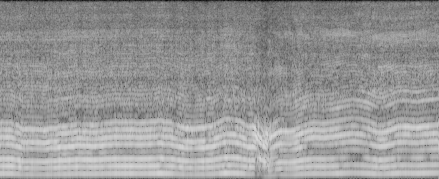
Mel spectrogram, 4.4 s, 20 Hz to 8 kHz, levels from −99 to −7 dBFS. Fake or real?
real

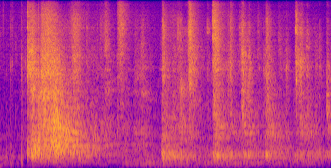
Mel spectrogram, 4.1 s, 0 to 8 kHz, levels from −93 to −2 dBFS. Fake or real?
fake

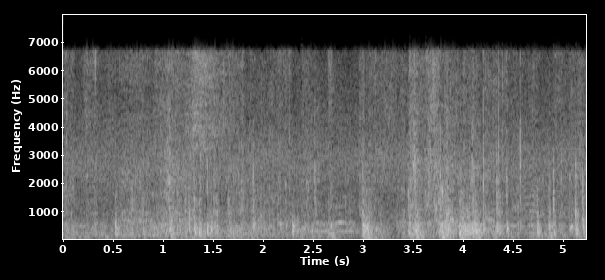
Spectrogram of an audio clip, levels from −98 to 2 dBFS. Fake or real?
real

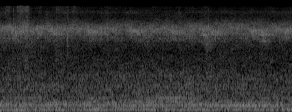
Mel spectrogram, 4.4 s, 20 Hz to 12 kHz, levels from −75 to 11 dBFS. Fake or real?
fake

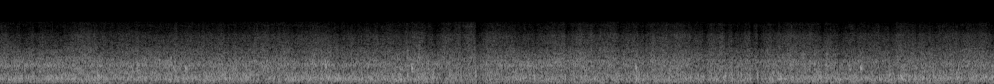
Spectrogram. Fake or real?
real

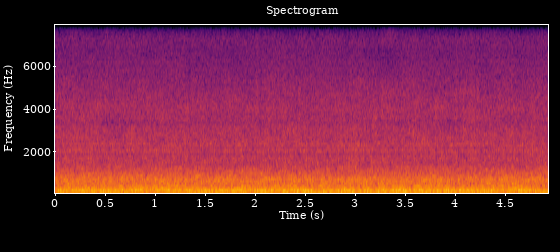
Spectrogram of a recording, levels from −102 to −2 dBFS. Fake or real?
fake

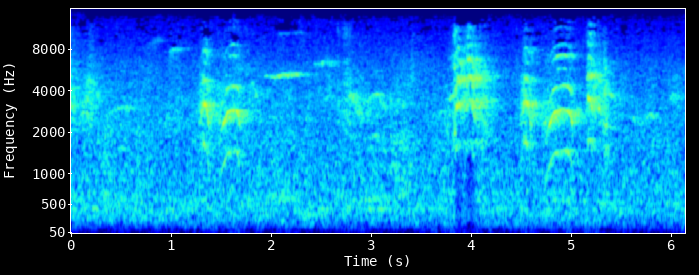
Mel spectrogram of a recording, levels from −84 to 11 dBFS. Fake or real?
real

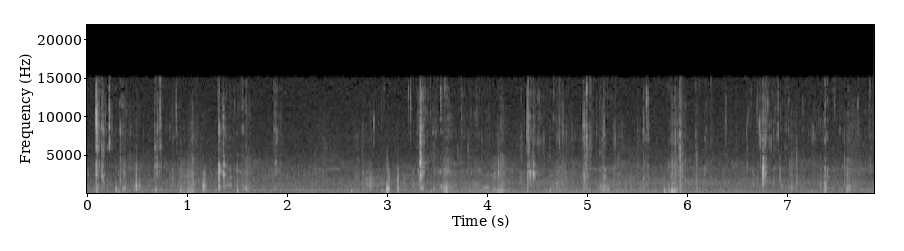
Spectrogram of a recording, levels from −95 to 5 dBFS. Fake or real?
real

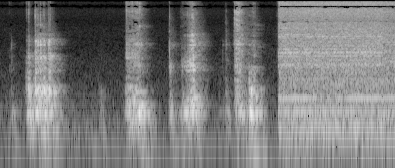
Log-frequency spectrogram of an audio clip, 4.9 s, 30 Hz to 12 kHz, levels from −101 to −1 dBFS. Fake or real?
real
